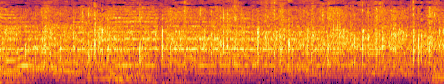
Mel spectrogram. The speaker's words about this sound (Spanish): Así aplaude el público que se abarrota, que se agolpa en la plaza de San Marcos. Esa es la situación en la Plaza de San Marcos en el Señor de la Sentencia.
